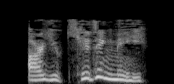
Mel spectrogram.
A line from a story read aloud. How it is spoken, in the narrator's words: cried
